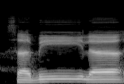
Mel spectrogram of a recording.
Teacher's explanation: وقف کریں گے، دو زبر کی تنوین کو الف سے تبدیل کرنا ہے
